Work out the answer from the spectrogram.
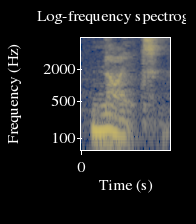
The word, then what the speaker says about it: knight: sound and the n it starts with a k a kicking k but it's got another name and it's called a silent k so we don't sound that k that k sound it's silent so i knight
